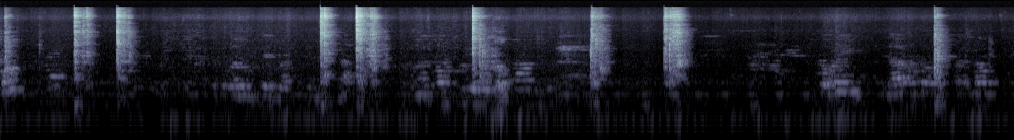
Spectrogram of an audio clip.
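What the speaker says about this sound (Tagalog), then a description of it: "Haluin natin." Mushrooms stirred in a pan with a utensil, giving a series of sharp scraping clinks of metal against the pan in an uneven rhythm, with a low steady hum underneath.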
